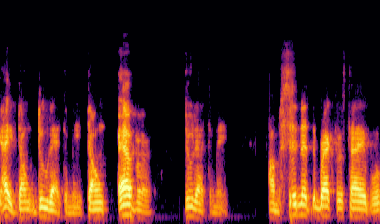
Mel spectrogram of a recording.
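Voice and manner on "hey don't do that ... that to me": put-on firm, stern fatherly voice. A father recounts scolding his youngest daughter over a prank, retelling stern dad voice. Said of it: "give her the stern dad voice".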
